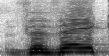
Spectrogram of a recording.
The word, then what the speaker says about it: Vivek: name is Vivek ramaswamy it's Vivek it rhymes with cake as some of you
